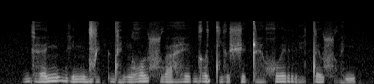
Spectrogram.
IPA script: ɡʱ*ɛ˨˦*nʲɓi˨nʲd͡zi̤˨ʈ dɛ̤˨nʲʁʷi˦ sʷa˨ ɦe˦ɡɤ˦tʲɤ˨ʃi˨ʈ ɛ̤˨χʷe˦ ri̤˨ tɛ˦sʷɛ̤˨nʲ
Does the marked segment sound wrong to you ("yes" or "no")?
no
